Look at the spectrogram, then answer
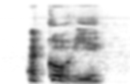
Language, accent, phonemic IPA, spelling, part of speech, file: French, Canada, /a.kuʁ.ʁje/, accourriez, verb, LL-Q150 (fra)-accourriez.wav
- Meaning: second-person plural conditional of accourir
